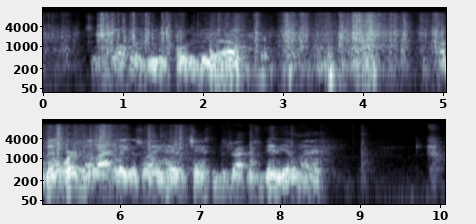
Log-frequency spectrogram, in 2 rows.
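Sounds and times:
tissue paper crinkling: 0.0s - 7.3s.

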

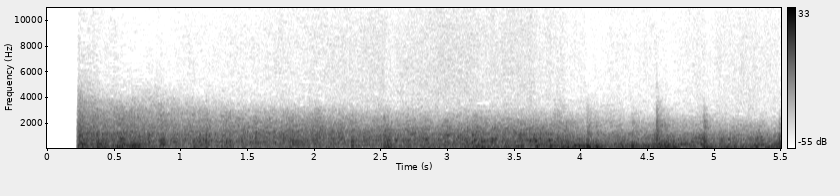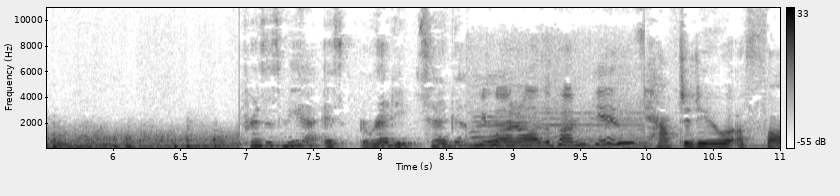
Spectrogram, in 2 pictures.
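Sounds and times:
rolling thunder rumble: 0.2s - 7.0s, 8.6s - 10.0s.

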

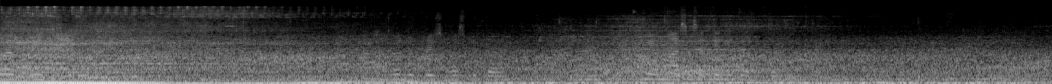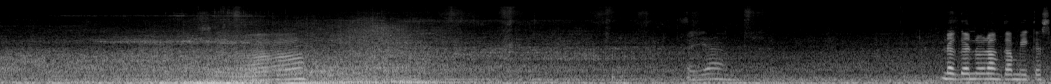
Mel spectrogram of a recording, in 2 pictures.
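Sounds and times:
bus passing: 0.0s - 21.0s
rumble of passing vehicles: 0.0s - 21.0s.

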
